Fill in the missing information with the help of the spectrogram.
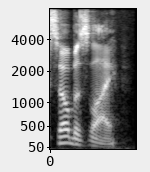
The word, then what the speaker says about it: Szoboszlai: On that team was a kid named Dominik Szoboszlai, who you probably have heard of before because you're listening to this podcast.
